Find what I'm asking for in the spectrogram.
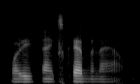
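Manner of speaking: plain reading voice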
